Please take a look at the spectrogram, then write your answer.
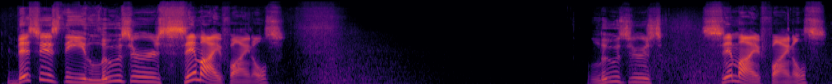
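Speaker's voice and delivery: slow, high, stretched-out ring announcer call; drawn-out announcer intro. Acted. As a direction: draw out every word to open the match.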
